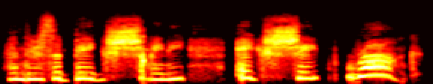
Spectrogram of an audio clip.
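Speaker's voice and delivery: high, excited, stretching out the last words; excited cry. A narrator's reading. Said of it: "cried Amanda".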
